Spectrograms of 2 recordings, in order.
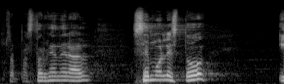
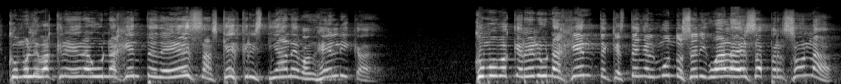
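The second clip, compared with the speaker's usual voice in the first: loud rhetorical rebuke; preaching; 6 semitones higher, 5 dB louder than usual. Real, not acted. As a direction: hammer the questions out.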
